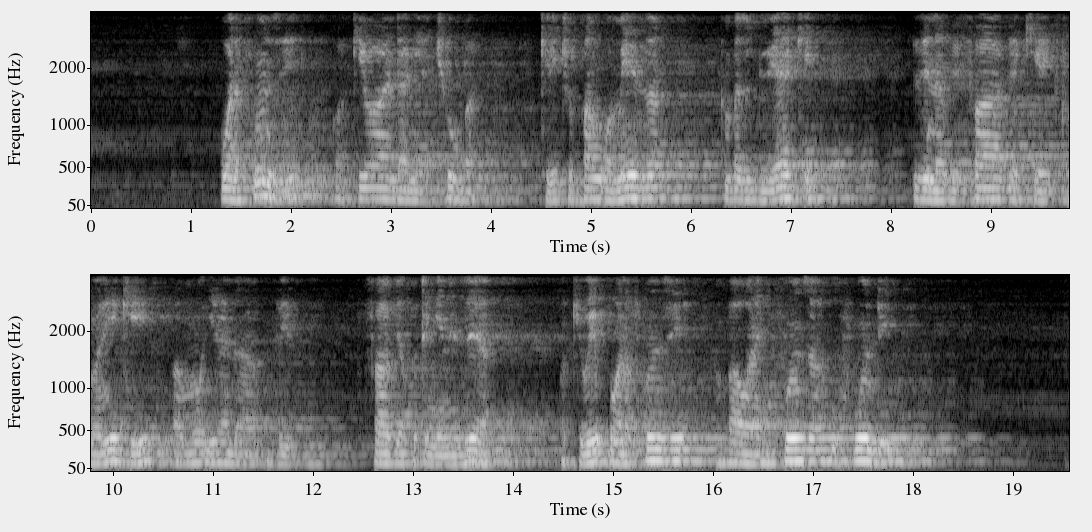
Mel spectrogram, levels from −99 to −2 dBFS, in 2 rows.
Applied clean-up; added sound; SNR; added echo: none; none; none; reverberation time 1.9 s.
